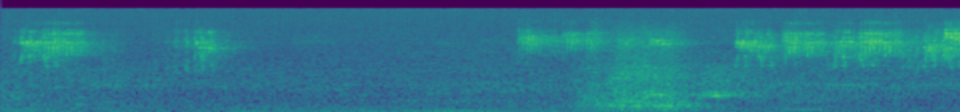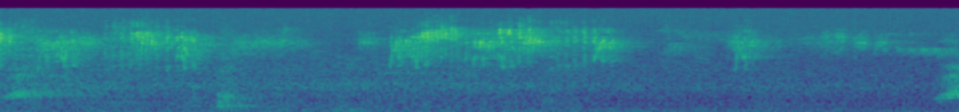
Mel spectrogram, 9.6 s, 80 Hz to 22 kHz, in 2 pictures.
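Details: A gathering of common house martins at two nests, with young being fed, recorded on 24 August 2012. Dense, irregular twittering chirps overlap, and there is a brief rushing noise midway.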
